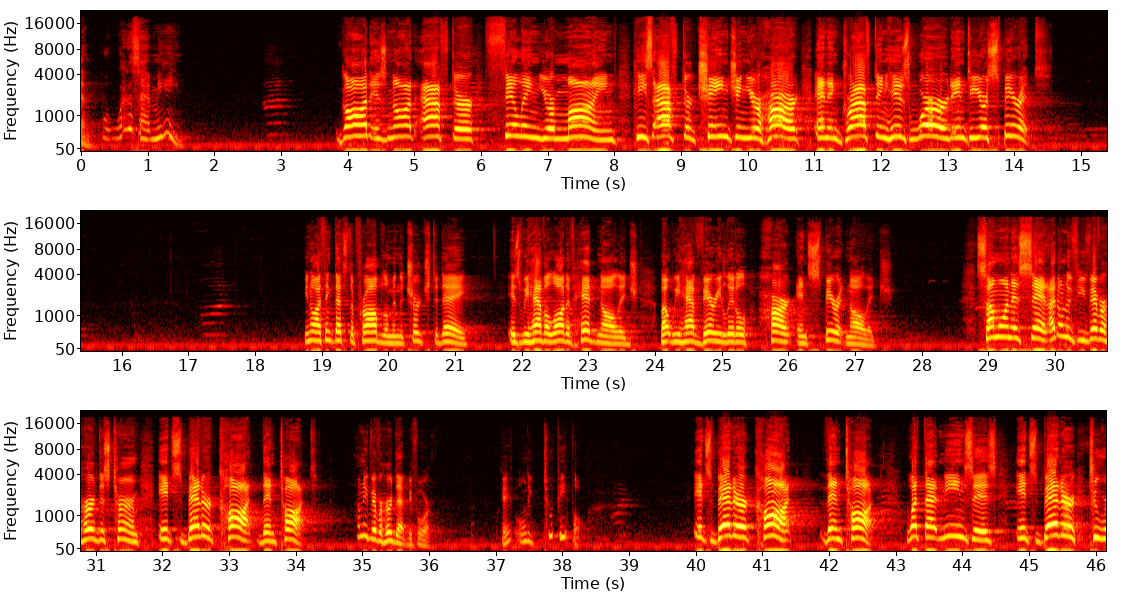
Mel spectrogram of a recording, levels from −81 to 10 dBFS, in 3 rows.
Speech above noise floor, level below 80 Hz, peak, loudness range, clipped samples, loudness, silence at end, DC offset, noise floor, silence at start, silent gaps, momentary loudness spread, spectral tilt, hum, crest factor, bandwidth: 36 dB; -50 dBFS; 0 dBFS; 12 LU; 0.2%; -12 LUFS; 0 s; 1%; -49 dBFS; 0 s; none; 18 LU; -3 dB/octave; none; 14 dB; 19.5 kHz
